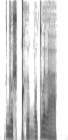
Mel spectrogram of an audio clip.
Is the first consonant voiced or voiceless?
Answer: voiced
